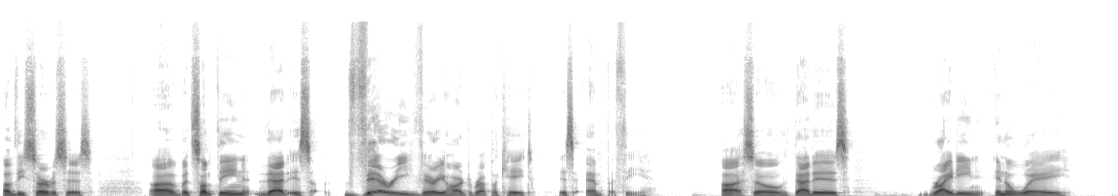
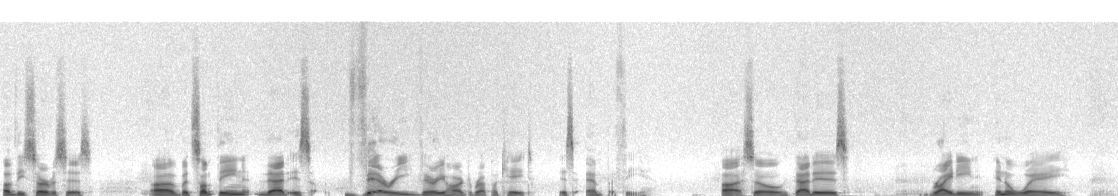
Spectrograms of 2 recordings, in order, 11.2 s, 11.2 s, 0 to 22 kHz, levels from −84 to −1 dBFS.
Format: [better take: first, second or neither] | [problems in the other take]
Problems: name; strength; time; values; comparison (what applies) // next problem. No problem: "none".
first | hiss; faint; throughout; 25 dB below the speech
